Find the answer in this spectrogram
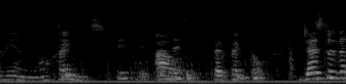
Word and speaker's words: Jaimes: Sí lo pronuncié bien, ¿no? Jaimes.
